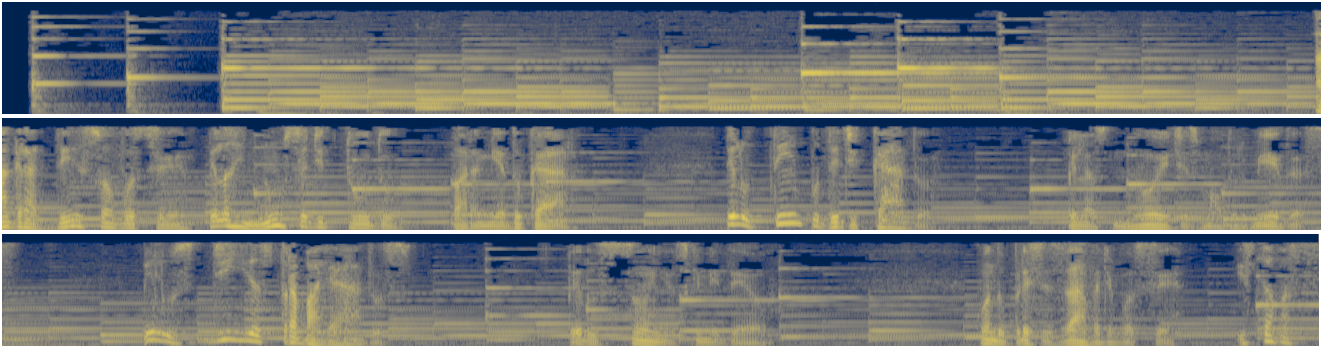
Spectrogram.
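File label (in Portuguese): HOMENAGEM A MÃE, male, Telemensagens Dia das Mães; Masc; Telemensagens 2017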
